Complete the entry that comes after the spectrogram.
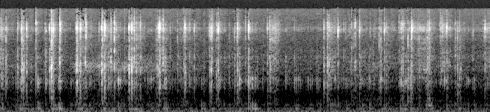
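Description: Fingertips and long nails scratch and tap across the thin, glossy printed pages of a large open illustrated book lying flat on a wooden table. Quiet, rapid, irregular taps and papery scratches come through as bright, crisp clicks over a soft, low thud from the table beneath.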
